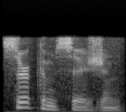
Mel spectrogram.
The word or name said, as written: circumcision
